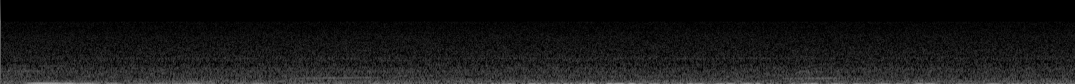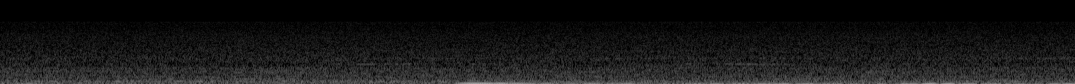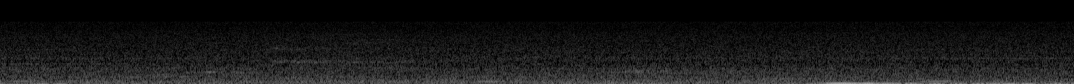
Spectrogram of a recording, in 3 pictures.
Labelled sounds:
24.4	24.7	humpback whale, 0.96 to 1.2 kHz

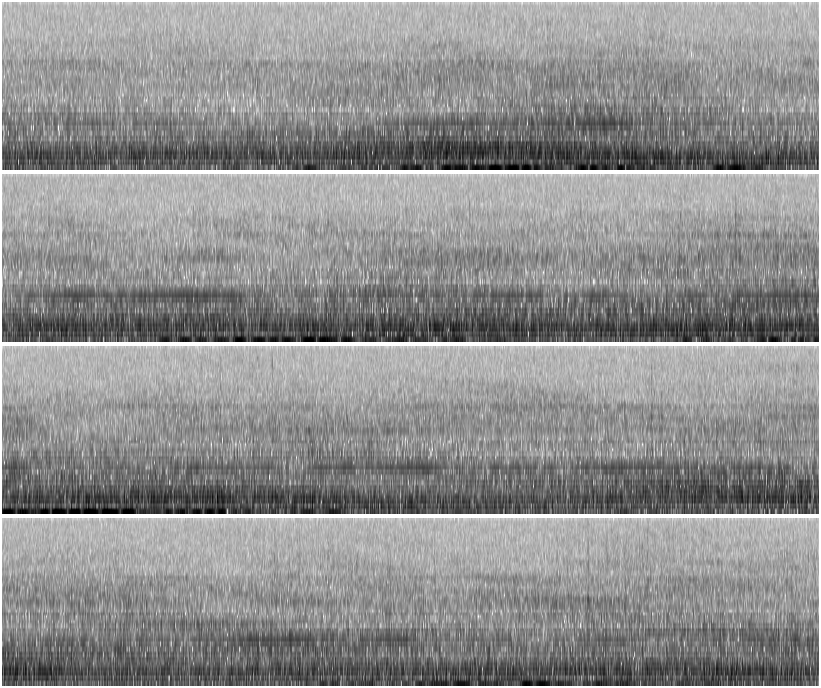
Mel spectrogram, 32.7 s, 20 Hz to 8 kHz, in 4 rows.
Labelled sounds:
6.8	7.1	vessel noise, 3.4 to 3.6 kHz

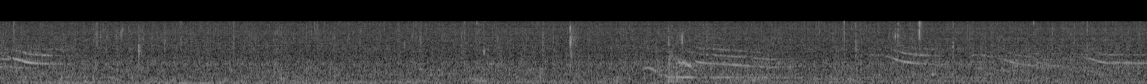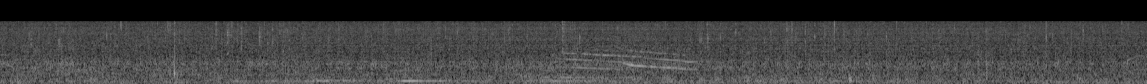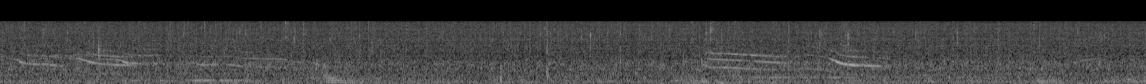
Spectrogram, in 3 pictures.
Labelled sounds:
6.9	7.8	killer whale, Bigg's (transient), 0.84 to 2.1 kHz
8.6	9.3	killer whale, Bigg's (transient), 0.94 to 1.8 kHz
10.8	11.5	killer whale, Bigg's (transient), 0.91 to 1.7 kHz
17.1	18.5	killer whale, Bigg's (transient), 0.78 to 1.9 kHz
23.1	24.4	killer whale, Bigg's (transient), 0.84 to 1.7 kHz
25.3	25.8	killer whale, Bigg's (transient), 1.1 to 1.3 kHz
30.0	31.8	killer whale, Bigg's (transient), 0.78 to 1.8 kHz

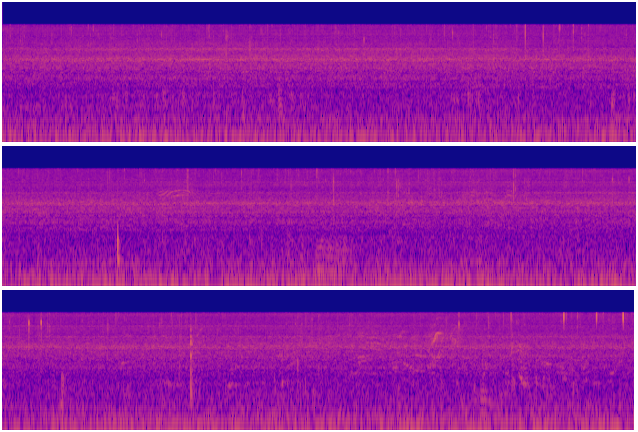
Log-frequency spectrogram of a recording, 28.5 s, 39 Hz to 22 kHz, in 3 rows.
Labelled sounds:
0.4	7.1	vessel noise, 1.1 to 2.9 kHz
11.7	12.7	killer whale, 1.9 to 3.1 kHz
13.9	14.8	fish, 0 to 0.40 kHz

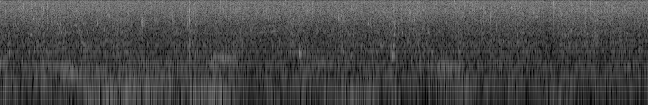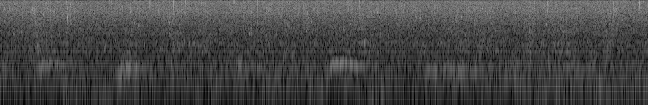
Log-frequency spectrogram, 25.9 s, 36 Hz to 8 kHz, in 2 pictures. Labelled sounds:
5.4	5.6	humpback whale, 1.5 to 1.8 kHz

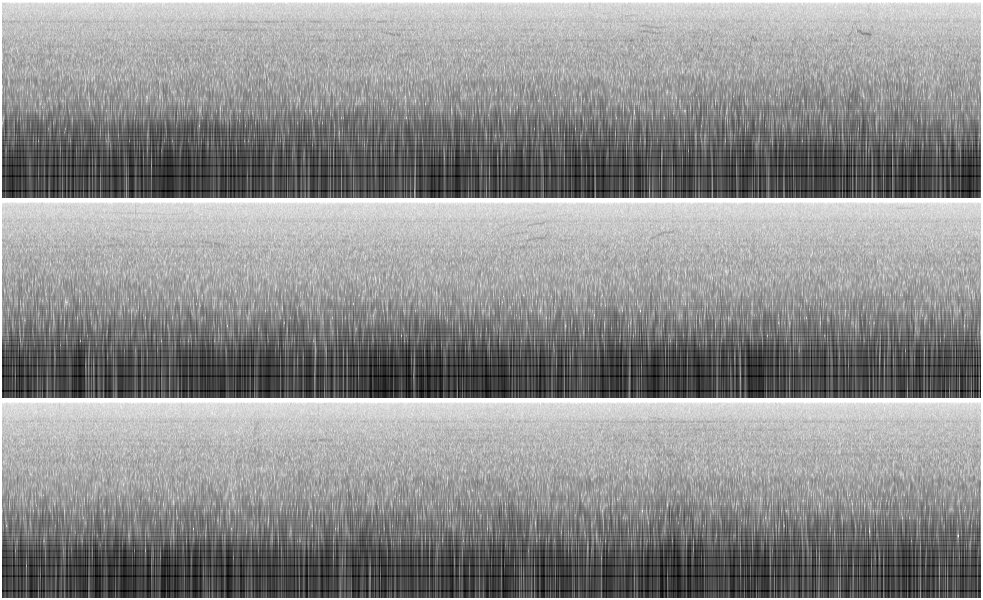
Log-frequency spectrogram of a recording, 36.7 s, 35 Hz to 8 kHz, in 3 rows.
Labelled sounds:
18.5	19.1	killer whale, 2.2 to 4.5 kHz

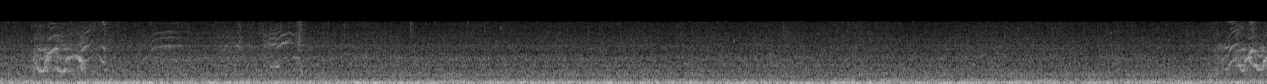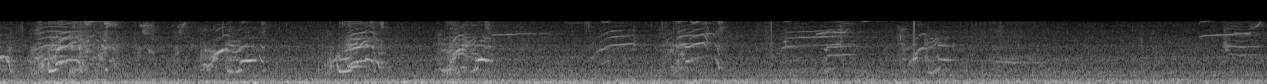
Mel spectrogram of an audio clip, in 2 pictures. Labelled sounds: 0.2	3.3	killer whale, southern resident, J pod, 0.29 to 8.0 kHz
12.0	20.1	killer whale, southern resident, J pod, 0.22 to 8.0 kHz
20.4	22.2	killer whale, southern resident, J pod, 0.21 to 8.0 kHz
22.4	23.4	killer whale, southern resident, J pod, call S04, 0.75 to 8.0 kHz
24.4	25.3	killer whale, southern resident, J pod, 1.3 to 8.0 kHz

